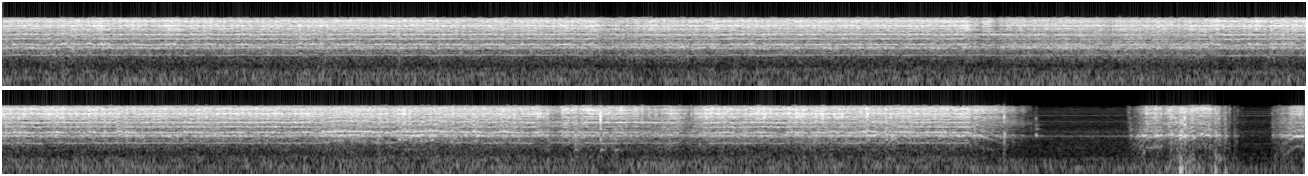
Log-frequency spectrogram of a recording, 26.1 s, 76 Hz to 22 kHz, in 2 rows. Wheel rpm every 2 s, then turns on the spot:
160, 160, 160, 160, 160, 160, 160, 160, 160, 160, 160, 80, 20.
none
